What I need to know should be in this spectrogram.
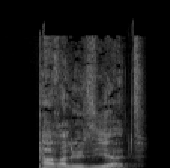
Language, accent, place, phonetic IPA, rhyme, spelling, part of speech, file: German, Germany, Berlin, [paʁalyˈziːɐ̯t], -iːɐ̯t, paralysiert, verb, De-paralysiert.ogg
- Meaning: 1. past participle of paralysieren 2. inflection of paralysieren: third-person singular present 3. inflection of paralysieren: second-person plural present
